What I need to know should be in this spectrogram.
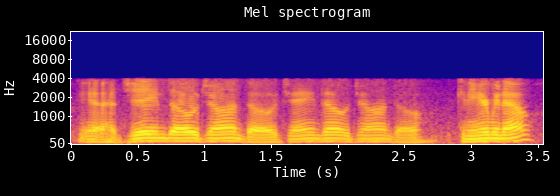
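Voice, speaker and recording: A man's voice: on the low side, moderate pace, slight background noise. Preachy man on a breaking-up call line. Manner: intense, preachy, laughs at own points. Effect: call audio breaking up. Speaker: online radio host. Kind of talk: rambling call-in talk. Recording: tinny phone-line call audio.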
